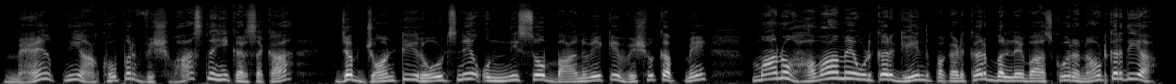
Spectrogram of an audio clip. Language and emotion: Hindi, surprised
